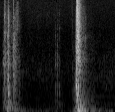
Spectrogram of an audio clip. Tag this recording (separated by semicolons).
door; car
